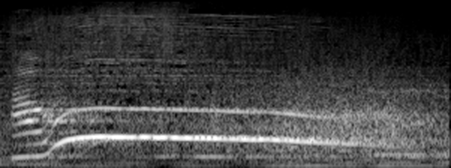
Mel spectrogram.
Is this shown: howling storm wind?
yes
